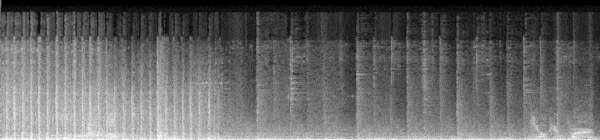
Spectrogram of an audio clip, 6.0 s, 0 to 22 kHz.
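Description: Rapid bursts of automatic gunfire rattle in XCOM 2 Long War 2 tactical combat, dense at first and then thinning into scattered shots, while a voice talks over the game.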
